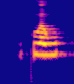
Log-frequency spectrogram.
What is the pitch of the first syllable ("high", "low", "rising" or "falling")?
high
